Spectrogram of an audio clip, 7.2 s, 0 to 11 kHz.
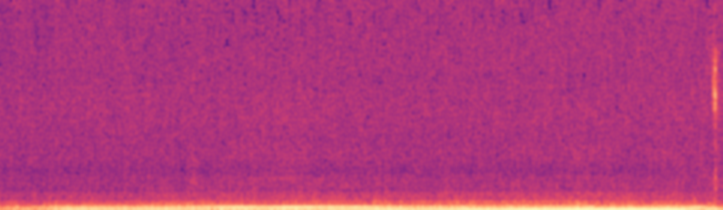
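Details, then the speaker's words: Infiniti M56 V8 with sport muffler on a warm day, 84°F outside: deep smooth steady idle rumble with no buzz at all, supporting owner's theory that the 1000 rpm buzz depends on temperature. "you've noticed there's no buzzing at all so it goes with my theory"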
